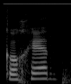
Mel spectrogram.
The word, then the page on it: coger: spanish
